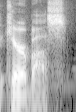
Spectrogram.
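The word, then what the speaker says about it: Kiribati: We can say Kiraabas. So which why isn't it just an S? Like who named it? Who heard Kiraabas and wrote Kerabati?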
